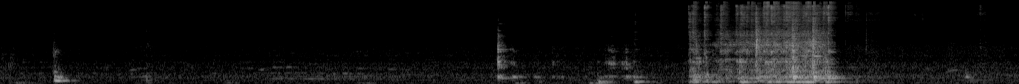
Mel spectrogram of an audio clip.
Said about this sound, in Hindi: आपको सिलाई लगा देना है एक पैर की। ठीक है, तो मैं फटाफट से लगा कर दिखाता हूँ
